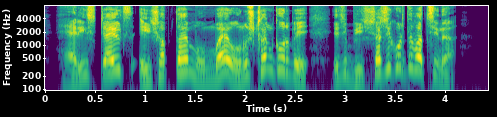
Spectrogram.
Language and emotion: Bengali, surprised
